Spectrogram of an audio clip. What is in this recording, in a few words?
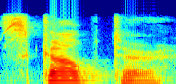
"sculptor", us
